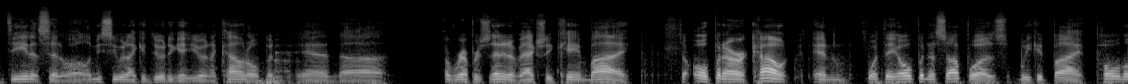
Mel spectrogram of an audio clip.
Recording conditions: busy venue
